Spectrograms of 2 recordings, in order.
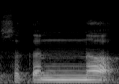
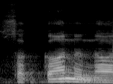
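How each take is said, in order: First: The two n sounds merge into one long n. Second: The two n sounds are said separately. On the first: The speaker calls it right. "बल्कि सकन्ना" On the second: The speaker calls it wrong. "सकन ना नहीं पढ़ेंगे"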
